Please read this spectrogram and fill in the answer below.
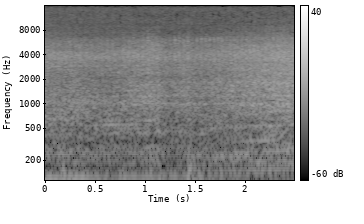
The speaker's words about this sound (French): Have you got right money? Oh, here's the bus here.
